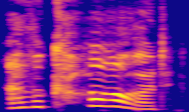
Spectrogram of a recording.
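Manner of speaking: a high mock call, pitched well up; calling after Alucard. Retelling the game, Maria calls out to Alucard, high. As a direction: call his name after him as he walks off. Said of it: "Maria Renard is like".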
